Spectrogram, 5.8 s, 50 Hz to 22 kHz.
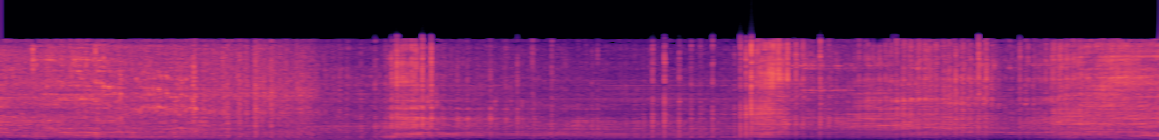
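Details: HPI Baja SS RC car with Zenoah G320 engine and V2 Dominator exhaust, rebuilt, on 91-octane ethanol-free fuel with Bel-Ray oil at 32:1; high-speed needle test: high buzzy wail climbing on each throttle blip, thin up top, slightly lean (later corrected).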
